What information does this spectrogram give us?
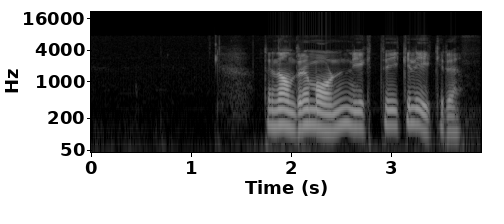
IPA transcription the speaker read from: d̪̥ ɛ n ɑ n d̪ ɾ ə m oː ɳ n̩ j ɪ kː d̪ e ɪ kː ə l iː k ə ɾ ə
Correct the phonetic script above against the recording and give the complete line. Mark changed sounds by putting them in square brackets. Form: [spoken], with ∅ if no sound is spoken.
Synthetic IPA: d̪̥ ɛ n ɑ n d̪ ɾ ə m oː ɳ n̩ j ɪ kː d̪ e ɪ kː ə l iː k ə ɾ ə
